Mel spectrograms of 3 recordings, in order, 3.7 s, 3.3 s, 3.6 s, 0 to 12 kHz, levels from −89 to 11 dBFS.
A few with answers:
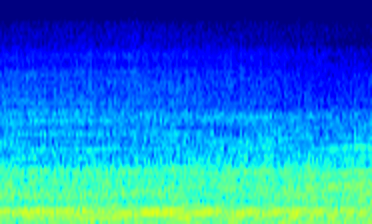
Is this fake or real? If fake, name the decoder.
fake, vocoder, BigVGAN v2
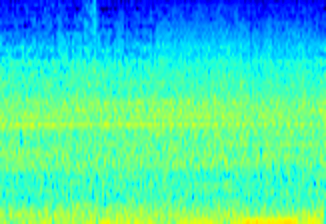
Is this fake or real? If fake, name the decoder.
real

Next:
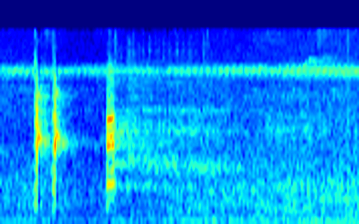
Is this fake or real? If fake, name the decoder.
fake, vocoder, BigVGAN v2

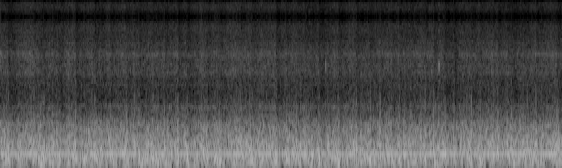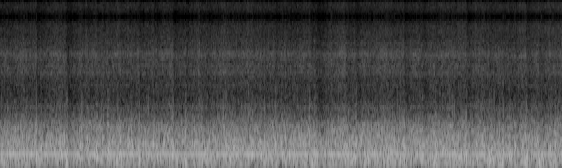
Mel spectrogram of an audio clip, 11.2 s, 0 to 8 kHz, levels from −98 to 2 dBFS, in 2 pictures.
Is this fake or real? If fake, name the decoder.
real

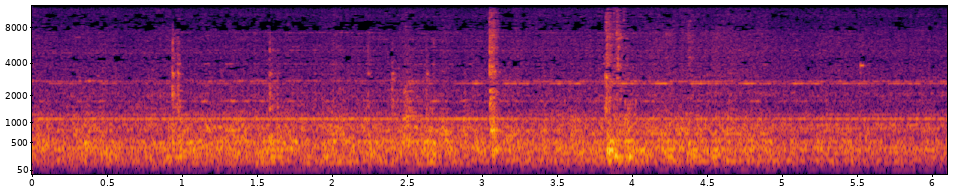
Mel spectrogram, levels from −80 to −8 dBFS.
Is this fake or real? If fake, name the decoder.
real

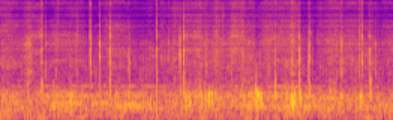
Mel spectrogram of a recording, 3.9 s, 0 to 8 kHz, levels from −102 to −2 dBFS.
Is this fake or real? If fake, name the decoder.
fake, autoencoder, DAC-VAE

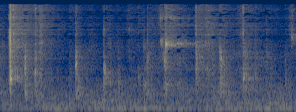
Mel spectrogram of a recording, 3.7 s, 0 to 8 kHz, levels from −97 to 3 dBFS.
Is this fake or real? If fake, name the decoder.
fake, codec, SNAC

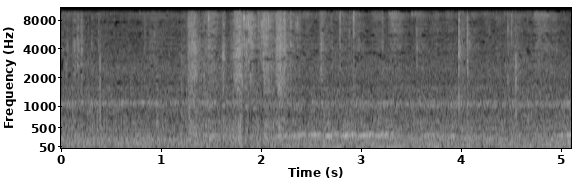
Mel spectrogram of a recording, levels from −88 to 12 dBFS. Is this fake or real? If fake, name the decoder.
real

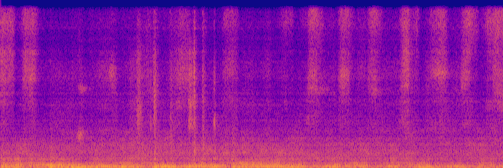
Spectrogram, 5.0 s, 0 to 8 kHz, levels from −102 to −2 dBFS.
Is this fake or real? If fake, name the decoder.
fake, codec, ZipCodec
